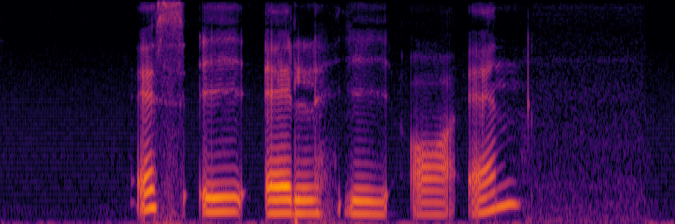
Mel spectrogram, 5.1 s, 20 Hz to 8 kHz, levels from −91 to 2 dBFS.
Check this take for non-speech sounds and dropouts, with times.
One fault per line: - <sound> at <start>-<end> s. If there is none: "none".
none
